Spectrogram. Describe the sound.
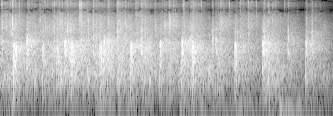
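Applause rises from a church audience during a service, a dense patter of many hands clapping steadily for about three seconds with no voices over it.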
